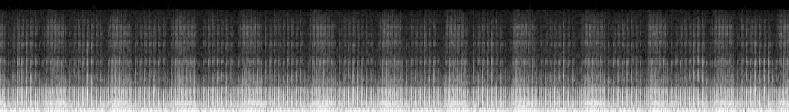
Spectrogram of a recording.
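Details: Sleeping house cat with a snoring purr: low, buzzy rumbling cycling in and out at a brisk, slightly uneven pace, about one and a half pulses per second, nothing else audible.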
